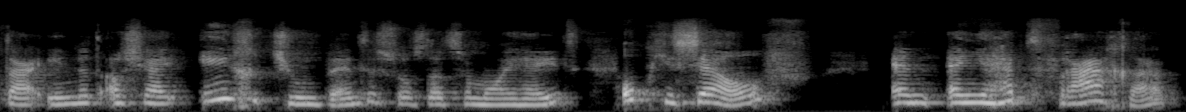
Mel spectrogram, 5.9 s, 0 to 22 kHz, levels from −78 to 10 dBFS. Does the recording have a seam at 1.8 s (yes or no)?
no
